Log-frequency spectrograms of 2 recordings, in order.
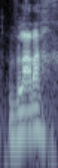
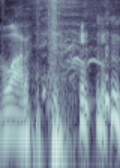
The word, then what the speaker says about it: Vlada: Vlada. I think that's actually how you pronounce it.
